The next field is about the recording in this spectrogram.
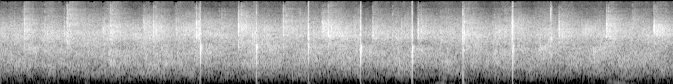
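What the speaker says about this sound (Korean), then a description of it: "박수로 다시 한번 하겠습니다." A church congregation claps during a Sunday service to welcome a newly registered member, a scattered, moderately loud patter with a few sharp distinct claps standing out over a diffuse background.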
